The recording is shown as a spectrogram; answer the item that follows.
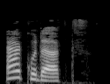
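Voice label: "aqueducts", British English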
